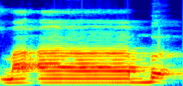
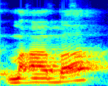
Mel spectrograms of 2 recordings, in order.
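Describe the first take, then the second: First: The word ends abruptly on a consonant. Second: The word ends in a vowel sound. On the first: The speaker calls it right. "Kena matikan terus" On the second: The speaker calls it wrong. "Boleh kita baca ma'aba? Tak boleh"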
